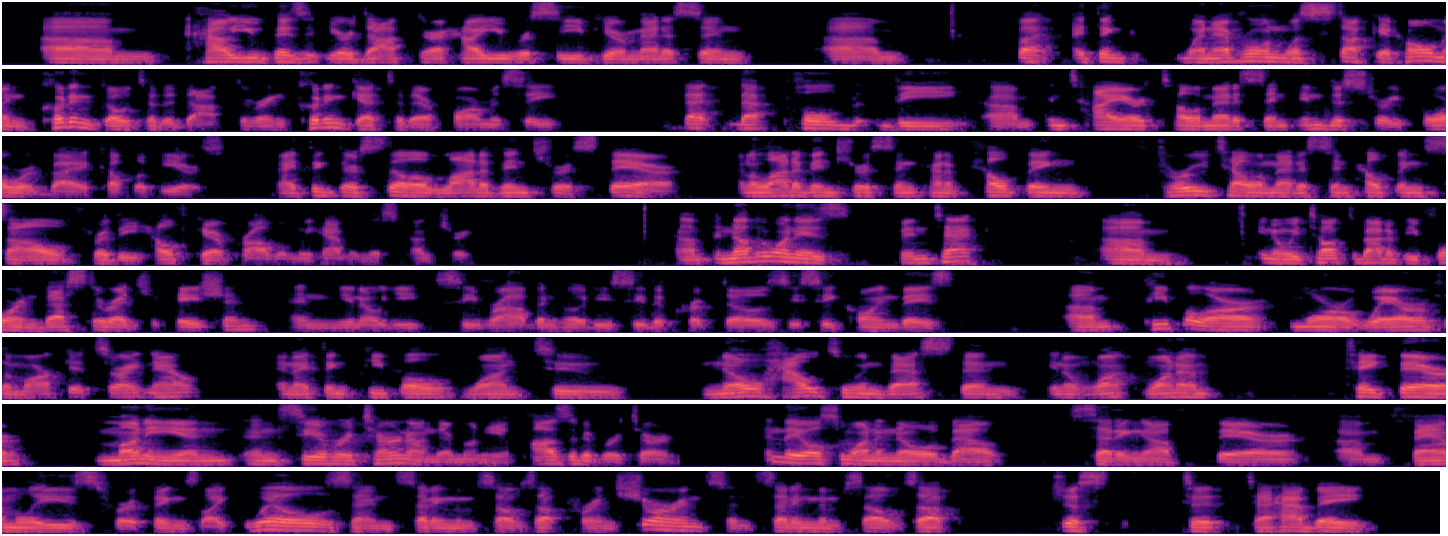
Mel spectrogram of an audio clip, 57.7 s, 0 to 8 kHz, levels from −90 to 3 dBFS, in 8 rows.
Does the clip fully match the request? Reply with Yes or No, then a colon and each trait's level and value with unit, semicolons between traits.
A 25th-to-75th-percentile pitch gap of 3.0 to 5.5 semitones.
No: narrow, 2.4 semitones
